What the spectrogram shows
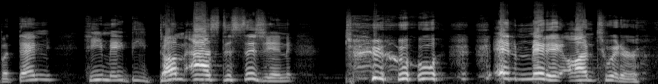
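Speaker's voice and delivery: very loud speech broken by laughter. Telling how someone admitted reporting a video on Twitter: laughing while talking. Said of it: "I'm sorry for laughing so much".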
